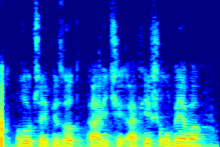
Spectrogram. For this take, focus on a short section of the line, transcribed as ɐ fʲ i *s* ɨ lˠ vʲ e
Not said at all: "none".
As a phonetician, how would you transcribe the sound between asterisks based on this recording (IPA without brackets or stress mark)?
ʂ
